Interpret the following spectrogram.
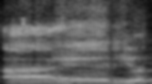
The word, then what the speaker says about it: aéreo: Si le pronunciamos esta otra E como I, entonces diríamos aéreo, tiene 3 sílabas, entonces ya se volvería grave.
